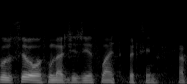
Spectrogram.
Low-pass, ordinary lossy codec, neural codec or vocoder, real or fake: none; none; codec, 16 kHz, 1 kbps, FunCodec, trained on LibriTTS, 50 frames a second; fake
